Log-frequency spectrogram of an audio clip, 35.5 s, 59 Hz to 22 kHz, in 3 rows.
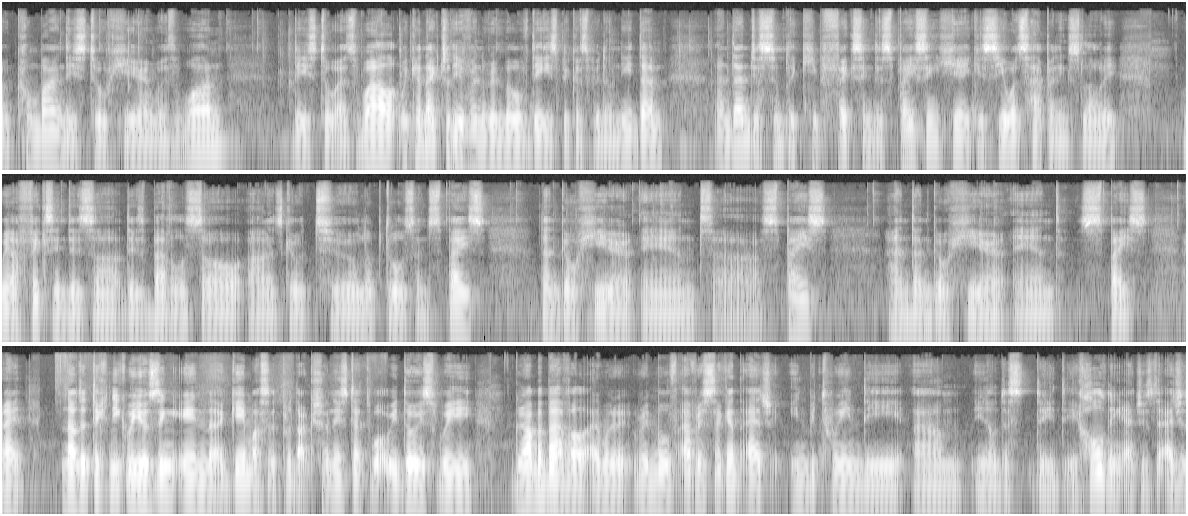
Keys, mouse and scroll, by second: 0.6 ctrl+click, 1.0 shift+click, 1.3 1, 2.2 click, 2.5 shift+click, 2.8 1, 3.6 shift+middle click, 4.0 Tab, 4.5 click, 4.9 click, 5.4 click, 5.6 x, 5.8 click, 6.3 shift+middle click, 6.8 Tab, 7.2 shift+middle click, 7.9 shift+click, 8.8 click, 9.5 ctrl+click, 9.9 shift+middle click, 10.3 shift+right click, 12.5 shift+click, 13.5-16.2 right drag, 16.2 click, 17.0 click, 17.4 shift+middle click, 18.2 ctrl+click, 18.5 ctrl+right click, 19.6 ctrl+click, 20.5 ctrl+click, 21.4-21.7 ctrl+drag, 21.7 ctrl+right click, 22.8 ctrl+click, 23.5 shift+middle click.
